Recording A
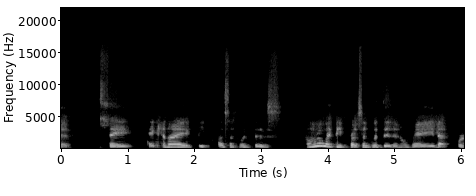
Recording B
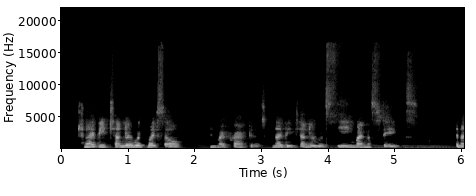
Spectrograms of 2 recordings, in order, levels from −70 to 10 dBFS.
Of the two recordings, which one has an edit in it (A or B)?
A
